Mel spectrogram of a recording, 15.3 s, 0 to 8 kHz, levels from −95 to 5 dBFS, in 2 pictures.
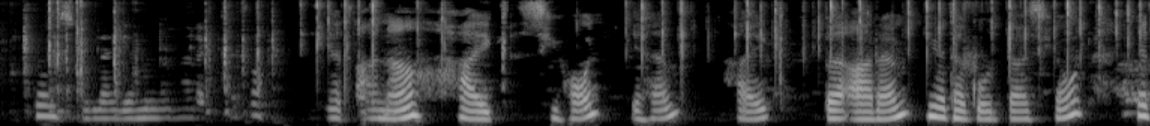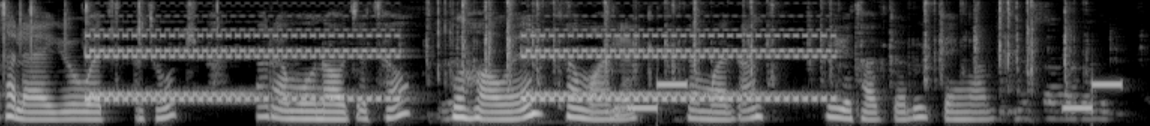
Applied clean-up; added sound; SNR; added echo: classical method log-MMSE.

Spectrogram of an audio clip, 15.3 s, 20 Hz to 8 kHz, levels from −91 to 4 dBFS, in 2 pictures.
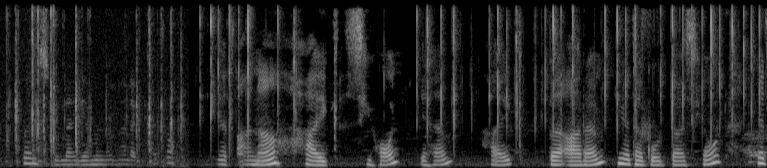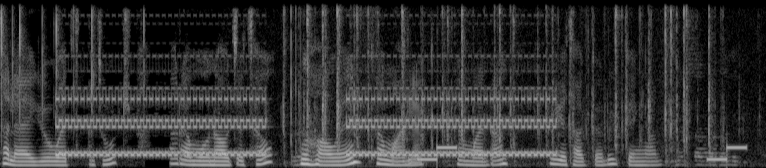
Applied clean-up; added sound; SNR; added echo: none; Alarm + Telephone / Typing; 1 dB; none.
